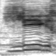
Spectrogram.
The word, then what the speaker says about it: Lierre: Lire s'écrit L I E R. hein. Mais bien sûr, on prononce lire et lui aussi il est originaire de la ville de Lire.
